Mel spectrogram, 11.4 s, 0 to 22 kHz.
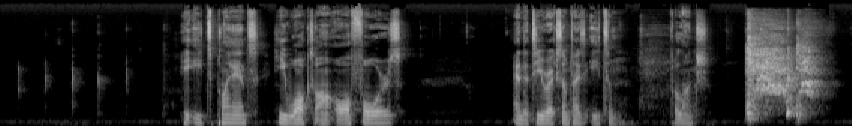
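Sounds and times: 
speech: 2.4 - 5.4, 6.8 - 8.4, 9.0 - 9.5
harsh cough: 9.9 - 11.1.

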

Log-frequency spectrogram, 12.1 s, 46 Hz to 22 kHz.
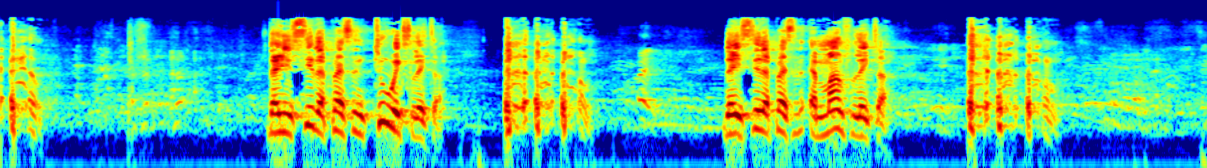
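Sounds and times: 
man imitating a dry cough: 0.0 - 0.6, 5.0 - 6.0, 9.7 - 10.6
speech: 0.3 - 0.6, 2.7 - 4.6, 7.3 - 9.0
laughter: 0.4 - 2.5.

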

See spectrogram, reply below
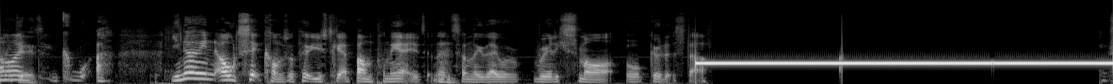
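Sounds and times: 
speech: 0.0 - 7.2
censor bleep tone for covering swearing: 7.0 - 11.1.

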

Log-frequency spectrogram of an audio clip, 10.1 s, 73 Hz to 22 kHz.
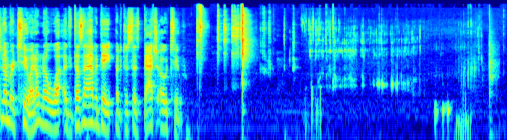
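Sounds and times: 
speech: 0.0 - 4.1
beer being poured into a glass: 6.0 - 9.7.

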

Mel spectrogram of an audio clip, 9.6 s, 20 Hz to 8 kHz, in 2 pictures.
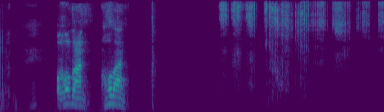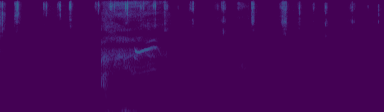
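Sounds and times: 
speech: 0.8 - 1.7
small piece of paper being torn off: 2.8 - 5.0
light crinkles and ticks: 2.8 - 9.6.

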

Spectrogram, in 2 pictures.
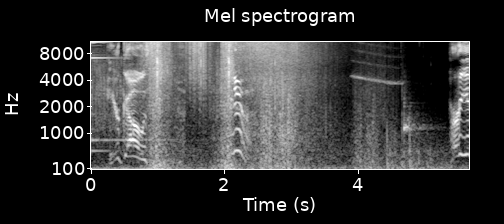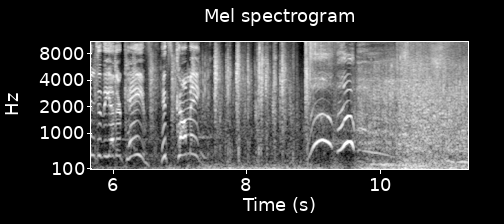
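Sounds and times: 
speech: 0.3 - 1.2, 5.4 - 7.6, 9.0 - 9.9
booming burst from a fireball thrown down a tunnel: 0.9 - 11.3.

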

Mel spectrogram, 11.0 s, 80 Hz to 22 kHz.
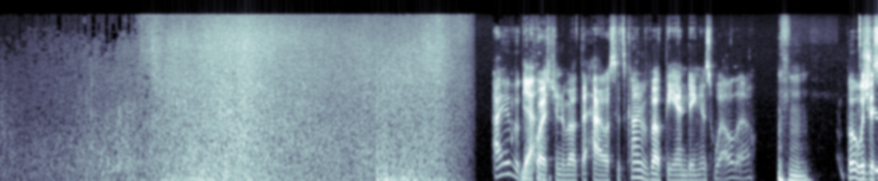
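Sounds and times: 
ocean waves crashing on shore: 0.0 - 6.0
speech: 6.2 - 10.9.

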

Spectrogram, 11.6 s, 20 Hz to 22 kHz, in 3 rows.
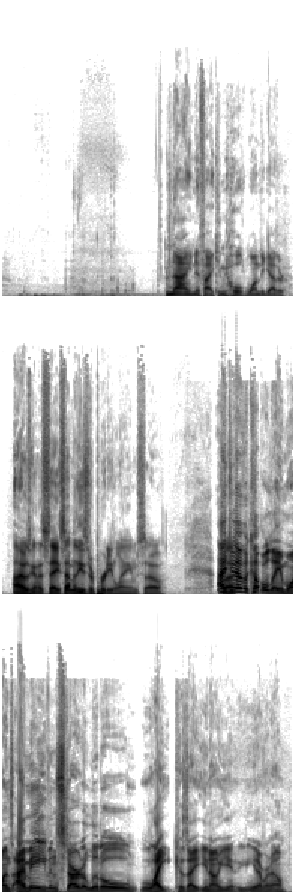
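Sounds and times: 
person sipping water: 0.2 - 2.2
speech: 2.2 - 11.6.

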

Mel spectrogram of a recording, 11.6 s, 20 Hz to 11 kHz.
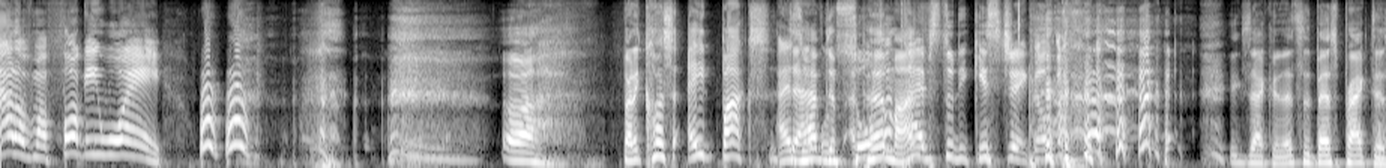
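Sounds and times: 
speech: 0.2 - 11.5
person imitating dog barking: 1.6 - 2.2
laughter: 6.6 - 7.8, 8.5 - 10.0.

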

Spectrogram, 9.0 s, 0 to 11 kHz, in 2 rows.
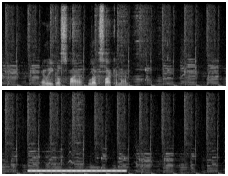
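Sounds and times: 
speech: 0.8 - 2.8
electronic ringback tone of an outgoing phone call: 5.0 - 7.0.

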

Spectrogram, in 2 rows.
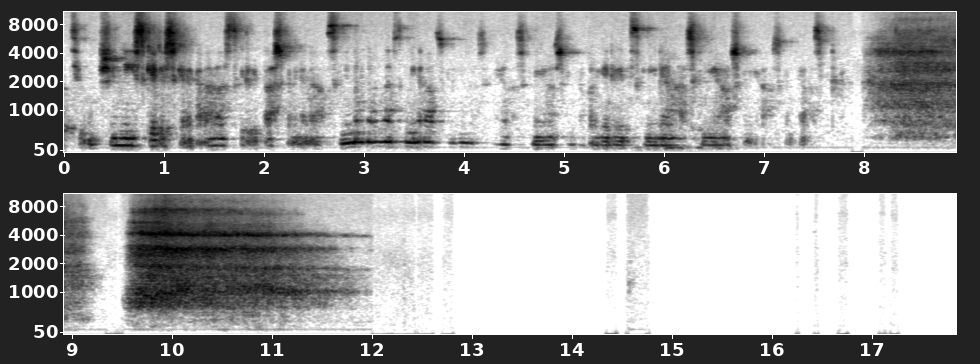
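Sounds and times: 
speech: 0.0 - 8.5
long breathy yawns: 8.3 - 11.9.

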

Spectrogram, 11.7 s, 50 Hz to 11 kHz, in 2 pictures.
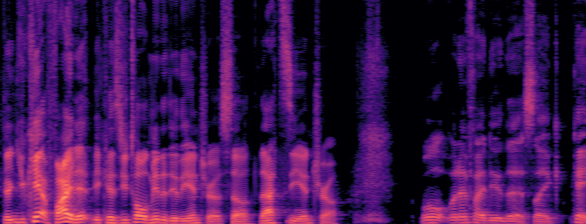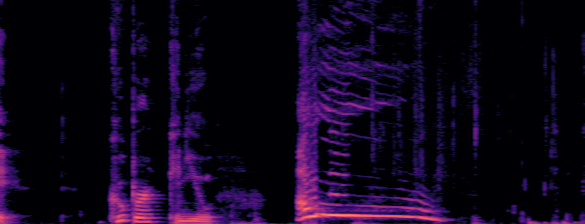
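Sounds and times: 
speech: 0.0 - 6.0, 7.0 - 8.1
dog howling whine on command: 8.8 - 10.3.

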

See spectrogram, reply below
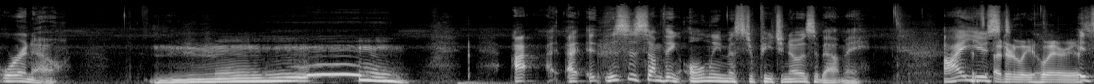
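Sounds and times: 
speech: 0.0 - 0.7, 1.5 - 4.1, 5.2 - 8.7, 9.4 - 10.9
person imitating a cow mooing: 1.5 - 4.1.

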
